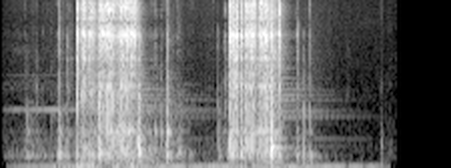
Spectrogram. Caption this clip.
Winding Noise - Music Box
Two turns of the winding mechanism of a music box.
Box, mechanism, Music, winding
